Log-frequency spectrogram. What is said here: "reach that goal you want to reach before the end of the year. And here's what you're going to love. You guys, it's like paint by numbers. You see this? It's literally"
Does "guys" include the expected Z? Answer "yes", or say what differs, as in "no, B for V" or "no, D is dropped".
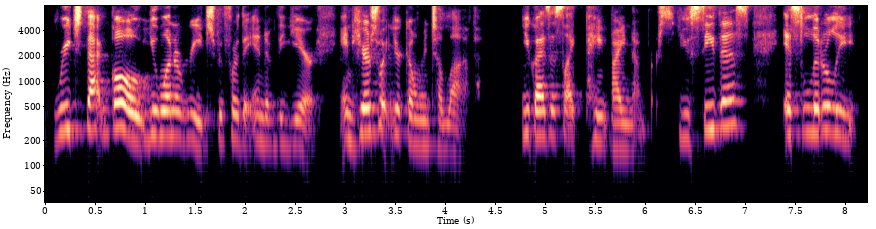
yes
